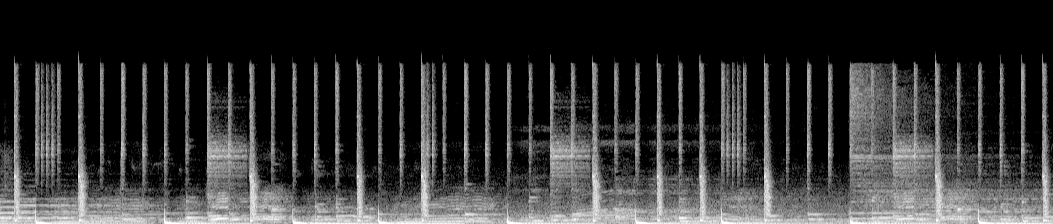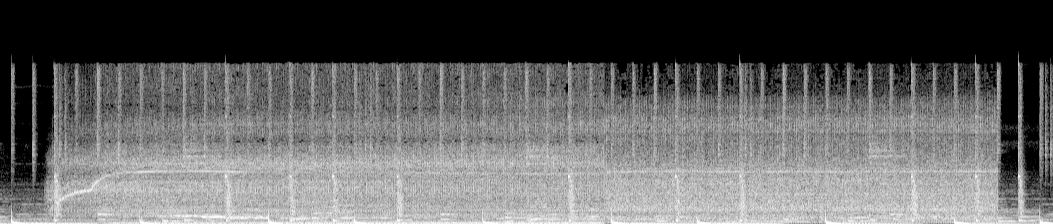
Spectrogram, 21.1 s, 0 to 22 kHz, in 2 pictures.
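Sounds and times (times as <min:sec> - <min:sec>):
background music with steady beat: 0:00.0 - 0:21.0
hammer drill boring into stone: 0:11.0 - 0:20.6.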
